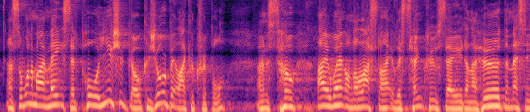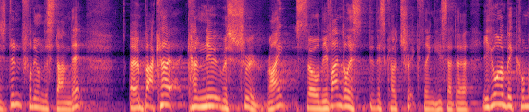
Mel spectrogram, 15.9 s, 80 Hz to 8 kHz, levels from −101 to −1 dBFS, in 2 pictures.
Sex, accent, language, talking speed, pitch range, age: male, British, English, 250 wpm, 140-185 Hz, 50-69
